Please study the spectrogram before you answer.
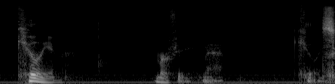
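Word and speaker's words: Cillian: It's Killian Murphy. Matt Killian, excuse me. Hearties. Gota get hearties. That's right. Don't worry, I pronounced Sicilian for the first like 20 years when I first saw him.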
